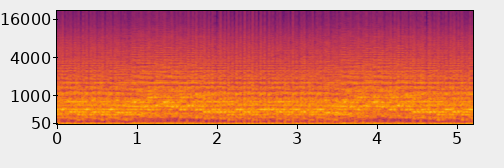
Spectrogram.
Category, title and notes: Music > Multiple instruments
Crispy Loop 92bpm
Noisy little melody based on the “Amazing Bubbles” preset for Triple Oscillator in LMMS. Cropped in Audacity since LMMS apparently can't render loops properly.
crispy, lmms, simple, music, electronic-music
